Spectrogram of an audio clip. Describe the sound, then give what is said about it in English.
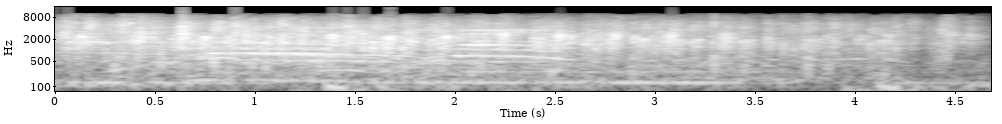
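Audience applause: a dense, sustained round of clapping from a crowd, fading slightly toward the end, with voices heard through it. “You should give her a big round of applause. Давайте поаплодируем ей все вместе.”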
